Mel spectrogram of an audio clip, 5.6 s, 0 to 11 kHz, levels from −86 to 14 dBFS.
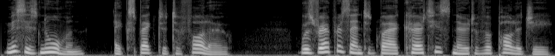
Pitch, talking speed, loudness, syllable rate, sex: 190 Hz, 140 wpm, -20 LUFS, 5.2 syllables/s, female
